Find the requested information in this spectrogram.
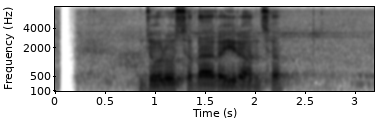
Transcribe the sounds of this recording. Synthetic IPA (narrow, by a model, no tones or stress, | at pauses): d͡zoɾosʌd̪aɾʌɦiɾʌɦʌnt͡sʰʌ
